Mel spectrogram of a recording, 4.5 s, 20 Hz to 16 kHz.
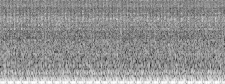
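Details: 1972 Ford Mustang driving home, phone in the dash, before repair: deep, loud rumble with a rapid puffing pulse about three per second under acceleration, from an exhaust leak.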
